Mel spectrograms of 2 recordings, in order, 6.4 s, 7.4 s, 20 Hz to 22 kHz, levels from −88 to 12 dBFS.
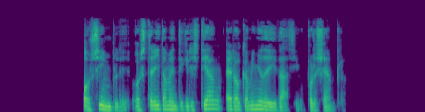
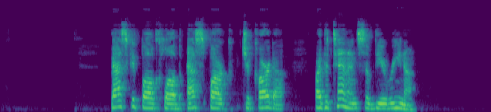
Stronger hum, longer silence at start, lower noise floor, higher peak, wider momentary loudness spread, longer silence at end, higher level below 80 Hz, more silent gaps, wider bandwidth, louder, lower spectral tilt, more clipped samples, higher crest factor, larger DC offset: neither; second, 1.25 s vs 1.7 s; about the same, under -90 dBFS vs -88 dBFS; about the same, 0 dBFS vs 0 dBFS; about the same, 8 LU vs 6 LU; first, 1.35 s vs 1.15 s; about the same, -56 dBFS vs -56 dBFS; neither; first, 11.5 kHz vs 10 kHz; about the same, -17 LUFS vs -15 LUFS; about the same, -4.5 dB/octave vs -3.5 dB/octave; neither; about the same, 18 dB vs 16 dB; neither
